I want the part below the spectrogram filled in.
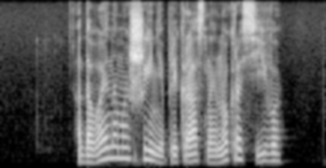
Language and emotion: Russian, neutral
